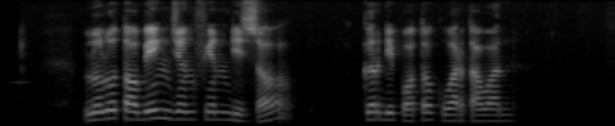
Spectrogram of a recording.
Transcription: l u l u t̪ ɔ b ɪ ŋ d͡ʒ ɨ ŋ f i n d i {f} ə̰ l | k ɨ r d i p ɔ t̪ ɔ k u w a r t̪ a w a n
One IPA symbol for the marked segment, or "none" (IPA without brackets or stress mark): s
